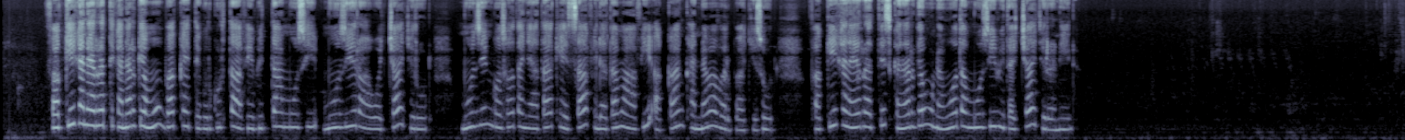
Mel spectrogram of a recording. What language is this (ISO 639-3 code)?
orm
